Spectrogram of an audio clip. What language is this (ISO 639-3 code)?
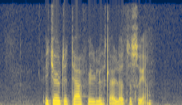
fao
